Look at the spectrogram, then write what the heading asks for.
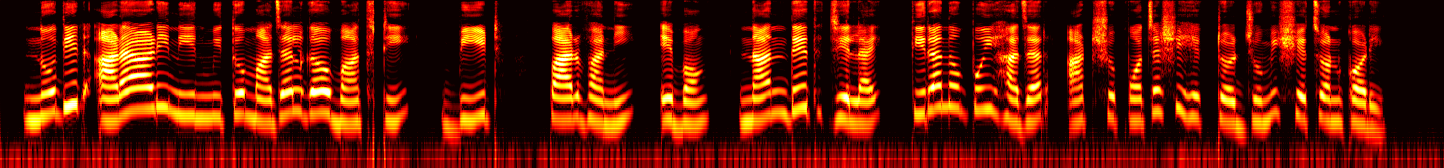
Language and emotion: Bengali, neutral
